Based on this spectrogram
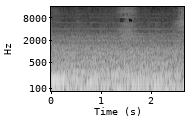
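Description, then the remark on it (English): A steady, heavy low rumble of trucks passing, continuous and fairly loud throughout, with no voices or other distinct sounds standing out. “Sound of our chanting and the sounds of trucks.”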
